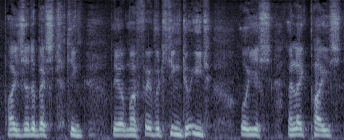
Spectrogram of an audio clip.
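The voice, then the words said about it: Impression of another person's voice. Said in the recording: “my Charlie Gurr impression”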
